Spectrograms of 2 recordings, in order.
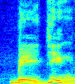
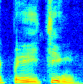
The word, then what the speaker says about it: Beijing: T itu sebenarnya kayak itu bukan Beijing, harusnya bacanya Peicing. Ya, bukan Peking juga ya.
